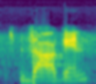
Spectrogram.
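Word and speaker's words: sagen: ये S sound नहीं देता। यह ज साउंड देता है। जैसे हम इसको ऐसे लिखेंगे ज। ठीक है? तो ये इसकी ये साउंड होती है ज। जैसे मैं आपको एक एग्जांपल में देती हूं। जैसे ये एक जर्मन वर्ब है। जागेन।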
